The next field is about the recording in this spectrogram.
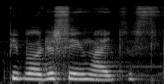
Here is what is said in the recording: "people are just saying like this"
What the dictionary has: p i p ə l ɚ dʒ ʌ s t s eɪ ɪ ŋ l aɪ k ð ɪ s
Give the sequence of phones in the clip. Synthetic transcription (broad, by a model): p i p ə l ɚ dʒ ʌ s t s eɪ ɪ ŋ w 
